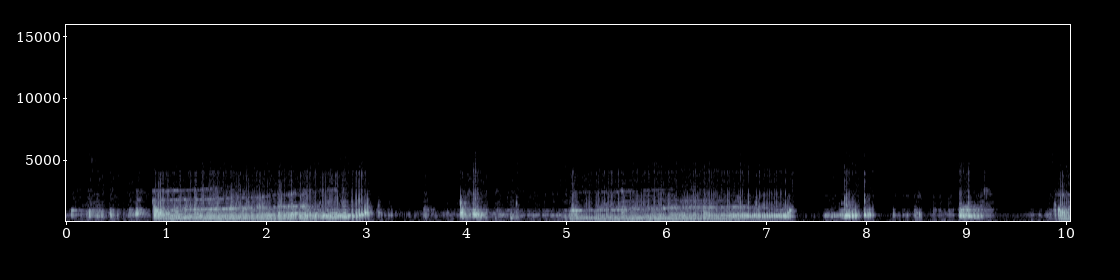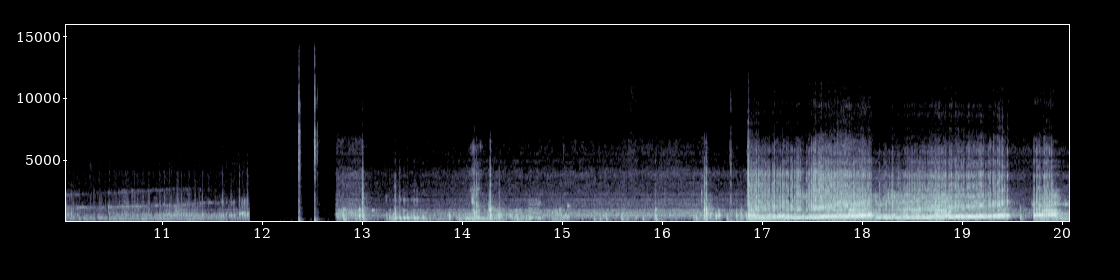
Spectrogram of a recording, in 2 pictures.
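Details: Remake of stomach growling when going outside: bursts of gurgling, rumbling growls with rising tones, then loud noisy background; ordinary bowel sounds (borborygmi).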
